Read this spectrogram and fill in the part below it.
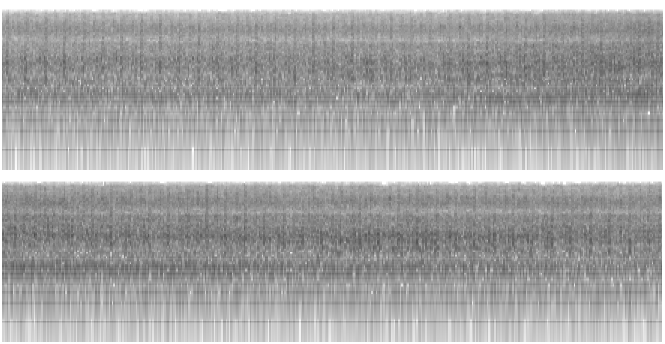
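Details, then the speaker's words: VAZ engine at idle: quick steady rattling tick about four per second; removing the alternator belt makes it run smoothly, so the knock comes from worn alternator bearings. "Снимаем ремень генератора, и все становится на свои места. Как пчелка урчит. Генератор приплыл. Подшипнички там уже."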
